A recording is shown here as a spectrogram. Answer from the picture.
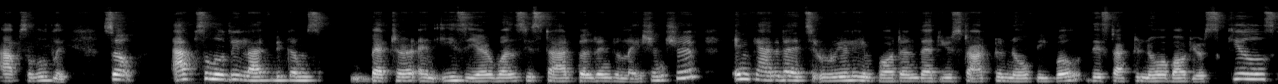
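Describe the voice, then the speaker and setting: With an Indian accent, a woman talks at a moderate pace in a fairly low pitch, with ordinary variation in her pitch. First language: not English. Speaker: interview guest, immigrant professional. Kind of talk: casual interview.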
